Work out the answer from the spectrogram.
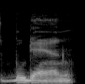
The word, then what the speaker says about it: boudin: Even though it's spelled boudin, it's budan.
